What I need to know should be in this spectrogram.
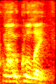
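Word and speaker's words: Kuhle: I hope I don't butcher his last name, because I'm not sure how it's pronounced. Is it Kule or Kule? Yeah. Kule.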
